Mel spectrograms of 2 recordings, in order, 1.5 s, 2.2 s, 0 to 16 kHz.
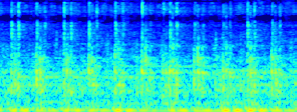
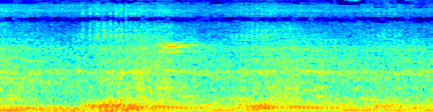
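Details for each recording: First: Bajaj Discover 100 BS3 motorcycle, before repair: fast, evenly spaced metallic clatter over the idle; slack, stretched timing chain, tensioner tightening failed, fixed by replacing the chain. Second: Discover 100 (BS3) single blipped after timing chain replacement for a chain noise: revs rise and fall smoothly, no chain rattle at idle or on the rev; sounds healthy.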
